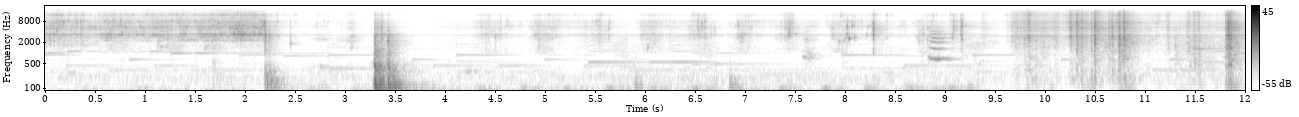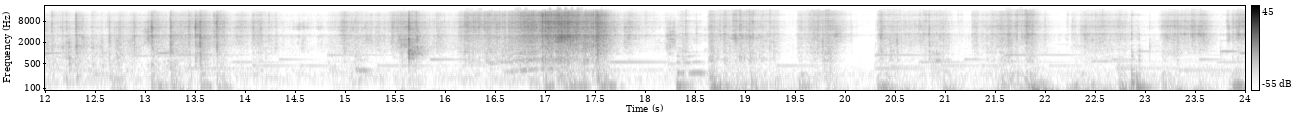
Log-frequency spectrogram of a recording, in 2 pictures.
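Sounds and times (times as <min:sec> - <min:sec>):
soft music of held notes: 0:00.0 - 0:24.0
rustling: 0:04.1 - 0:24.0.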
